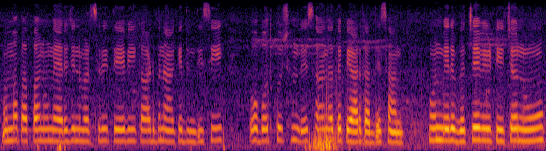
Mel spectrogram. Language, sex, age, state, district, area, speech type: Punjabi, female, 30-45, Punjab, Amritsar, urban, spontaneous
